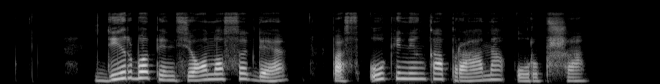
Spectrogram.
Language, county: Lithuanian, Panevėžys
